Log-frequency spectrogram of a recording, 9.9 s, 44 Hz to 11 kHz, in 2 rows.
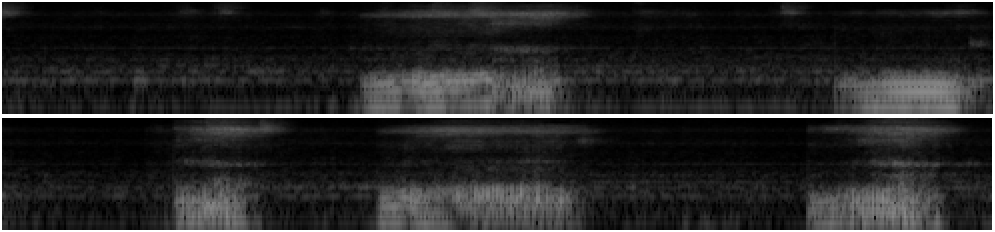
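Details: Loud rattling snores with a hissing exhale on each breath, about 15 breaths a minute; heavy snoring during sleep.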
